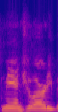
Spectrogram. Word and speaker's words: Mangialardi: And it's Mangialardi, but that's okay.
